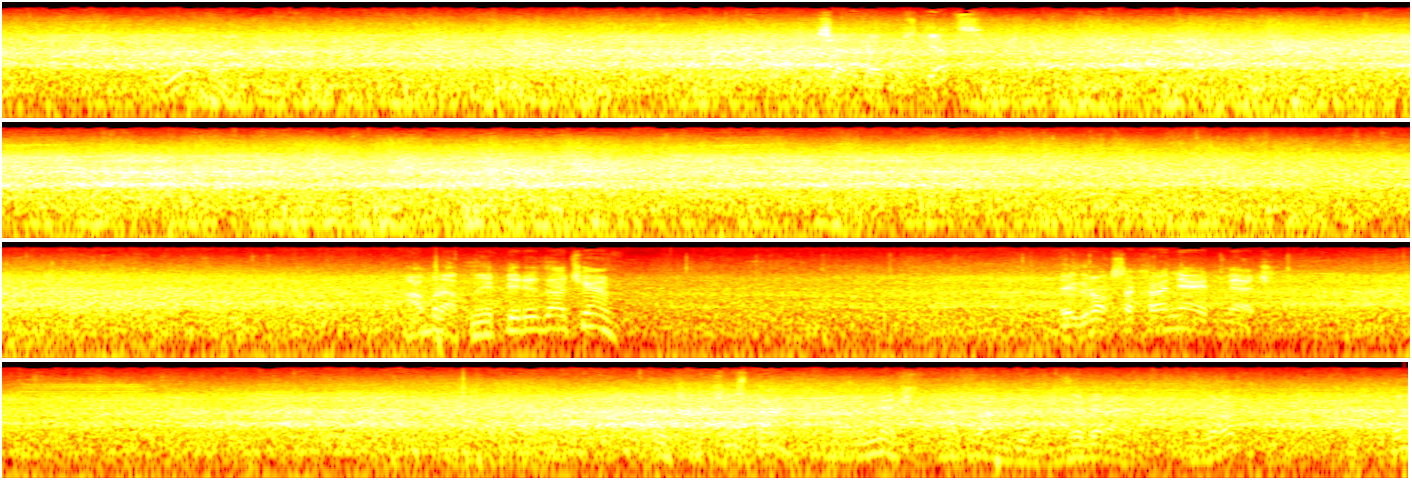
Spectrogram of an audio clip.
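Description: A stadium crowd roars steadily, rising and falling.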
